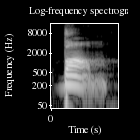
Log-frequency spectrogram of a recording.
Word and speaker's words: balm: अगला वर्ड है बाम, BALM, यहां पर L साइलेंट रहेगा, इसे बलम नहीं पढ़ेंगे।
